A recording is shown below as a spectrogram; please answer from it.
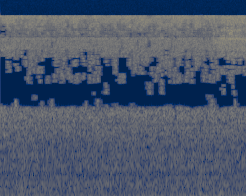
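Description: Steady low hiss with a faint low hum: room tone, with no distinct event.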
